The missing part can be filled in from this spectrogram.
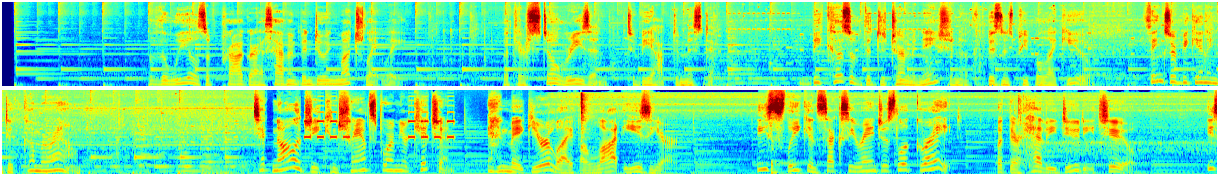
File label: narration VO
